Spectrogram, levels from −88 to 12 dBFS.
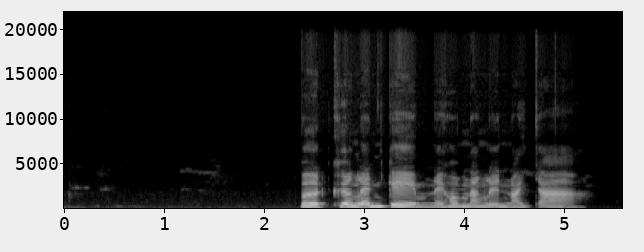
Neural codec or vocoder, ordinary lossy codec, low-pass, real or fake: none; none; 19.8 kHz; real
